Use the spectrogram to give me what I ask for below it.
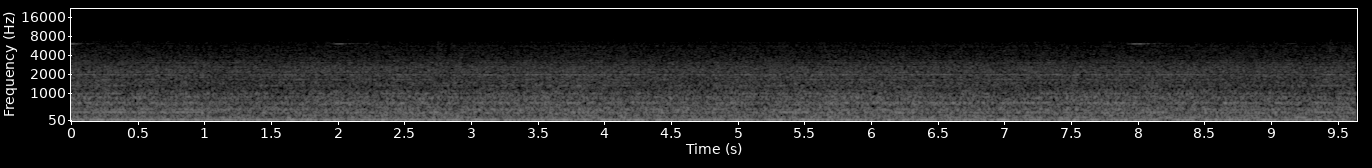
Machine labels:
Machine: fan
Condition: normal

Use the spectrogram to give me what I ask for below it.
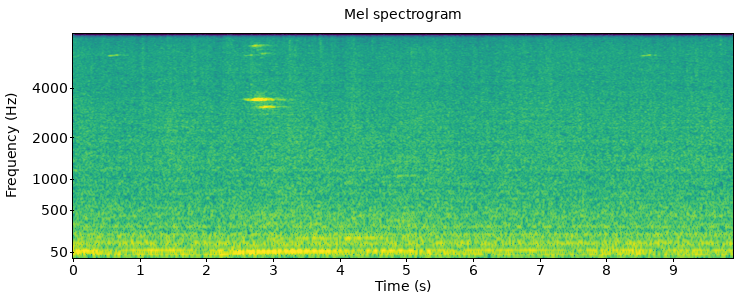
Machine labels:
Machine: fan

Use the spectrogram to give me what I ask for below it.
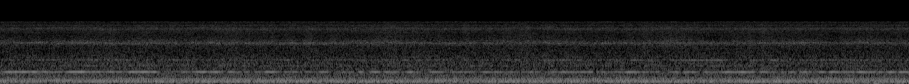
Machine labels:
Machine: pump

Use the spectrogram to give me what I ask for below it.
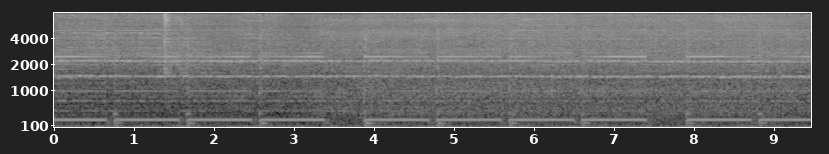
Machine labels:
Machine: slide rail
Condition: normal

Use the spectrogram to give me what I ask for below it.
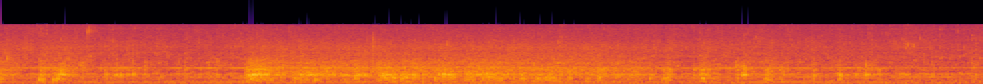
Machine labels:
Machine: pump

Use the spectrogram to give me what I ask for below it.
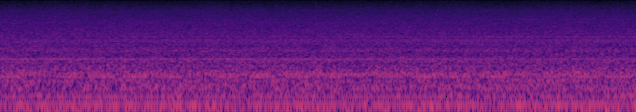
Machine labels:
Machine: slide rail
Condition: normal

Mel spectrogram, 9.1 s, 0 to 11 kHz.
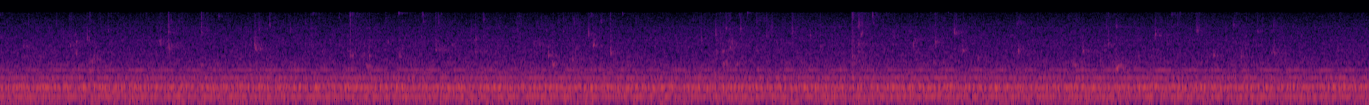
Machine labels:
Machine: pump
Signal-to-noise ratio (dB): 6 dB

